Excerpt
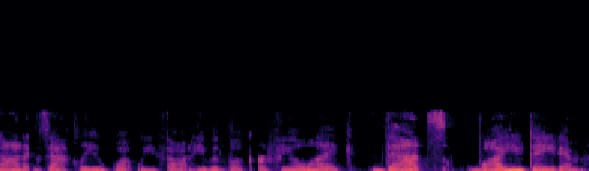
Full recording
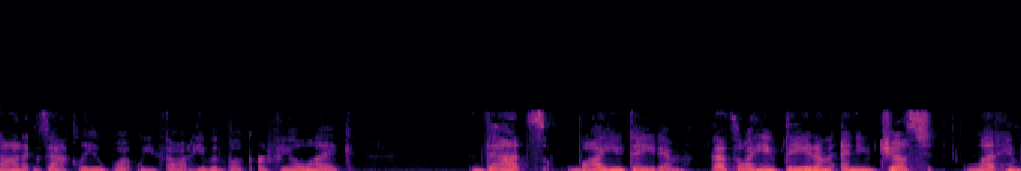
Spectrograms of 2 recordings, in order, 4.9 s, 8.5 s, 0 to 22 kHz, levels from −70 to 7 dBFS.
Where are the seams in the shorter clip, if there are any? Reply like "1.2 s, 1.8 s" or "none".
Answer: 3.0 s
